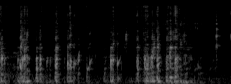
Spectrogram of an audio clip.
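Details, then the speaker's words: Caravan after winter storage, water tank filling: irregular wet gurgles and spluttering pops, several a second, as trapped air is pushed out of the pipes; air in water pipes. "come on come on girl burp through there we go we're getting some starting to get all the air out now that's finally starting to push it through them pipes"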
